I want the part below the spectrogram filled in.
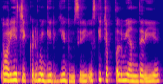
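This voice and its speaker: A woman's voice: a little high, little pitch movement, normal speed, gravelly, dark tone. A young woman narrating her family day as a casual vlog, telling it in a chatty, homely way. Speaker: vlogger.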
